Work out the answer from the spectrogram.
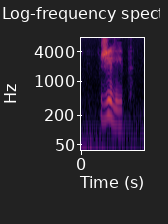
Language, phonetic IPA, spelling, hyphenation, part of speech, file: Hungarian, [ˈʒilip], zsilip, zsi‧lip, noun, Hu-zsilip.ogg
- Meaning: sluice, floodgate, lock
